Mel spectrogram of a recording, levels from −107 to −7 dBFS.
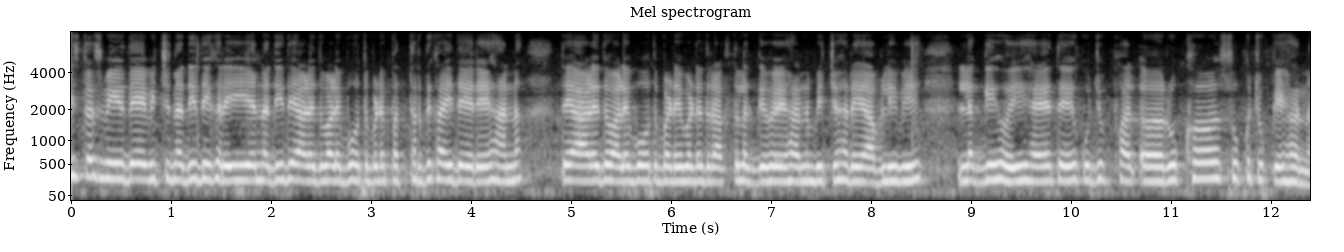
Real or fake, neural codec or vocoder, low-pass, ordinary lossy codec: real; none; none; none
